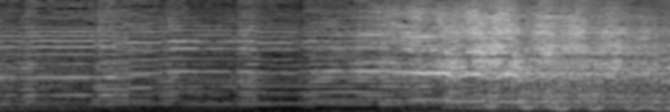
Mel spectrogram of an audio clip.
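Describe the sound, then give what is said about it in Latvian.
A red stallion neighs loudly and at length, a harmonic whinny that swells and grows more strained and intense toward the end, alone without any talk. “viņiem laiku pa laikam piebalsoja sarkanais ērzelis ar savām varanajām bazūnēm.”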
